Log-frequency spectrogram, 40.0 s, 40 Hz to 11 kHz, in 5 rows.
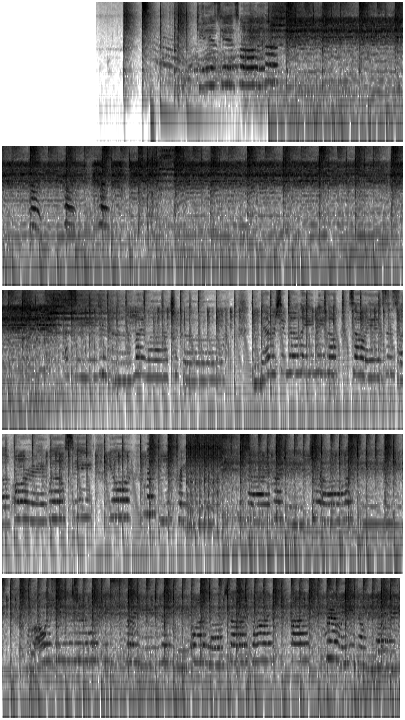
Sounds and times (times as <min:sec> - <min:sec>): Music: 0:01.9 - 0:40.0
Female singing: 0:03.9 - 0:05.6, 0:08.6 - 0:10.2, 0:17.3 - 0:20.5, 0:21.1 - 0:40.0.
